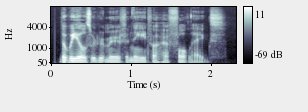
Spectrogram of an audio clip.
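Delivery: ordinary delivery, nothing marked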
